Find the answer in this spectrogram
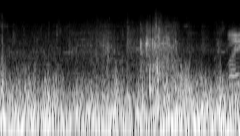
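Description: Wind buffeting the microphone: a steady low rumble with no other clear sound.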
